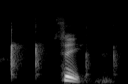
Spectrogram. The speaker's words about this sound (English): Get your hands up, Bruins fans. 8 clap time, baby. And 1, 2, 3, 4, 5, 6, 7, 8.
